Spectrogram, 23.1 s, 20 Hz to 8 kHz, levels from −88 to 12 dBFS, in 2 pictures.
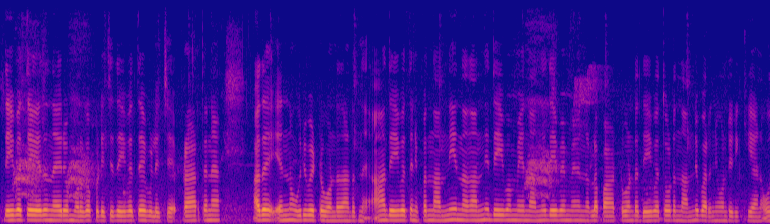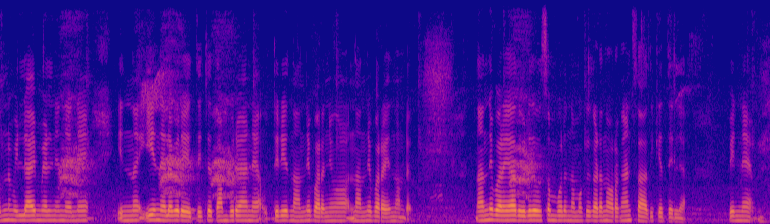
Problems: background sounds at intervals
